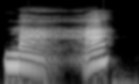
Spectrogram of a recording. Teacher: Ma. And the fourth tone starts high, but it forcefully goes down.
